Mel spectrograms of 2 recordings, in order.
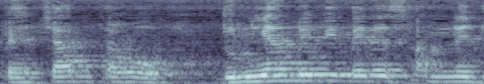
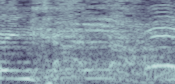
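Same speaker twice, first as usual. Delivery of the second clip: high, ringing crowd-rousing cry; louder call; 12 semitones higher, 6 dB louder than usual. Shown as a demonstration. Preacher making the crowd say it with more voice, high rallying cry. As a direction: call it out high for everyone to follow. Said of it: "ابھی بھی اور آواز سے بولو".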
